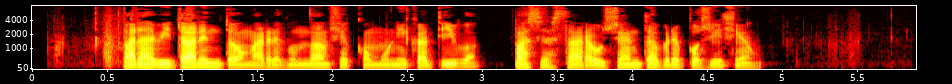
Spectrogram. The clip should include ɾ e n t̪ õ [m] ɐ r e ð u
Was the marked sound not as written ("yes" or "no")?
yes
